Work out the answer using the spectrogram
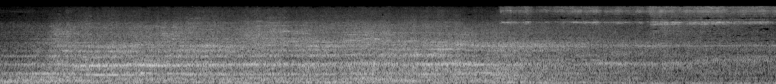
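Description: Red double-deck regional express train passing close on a curve, its wheels running over the rails with a steady squeal. The sound swells about half a second in and eases off after about five seconds as the train moves away.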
